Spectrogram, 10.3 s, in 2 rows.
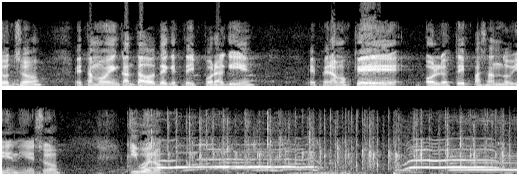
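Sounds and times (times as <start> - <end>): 
speech: 0.0 - 5.8, 6.4 - 6.9
canned applause: 6.4 - 10.2
whoops: 6.6 - 10.2.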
